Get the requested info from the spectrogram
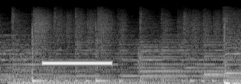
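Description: An interval timer's long electronic beep, one steady high tone of under a second about half a second in, marking the end of a work interval. It is heard over background pop music with drums.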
